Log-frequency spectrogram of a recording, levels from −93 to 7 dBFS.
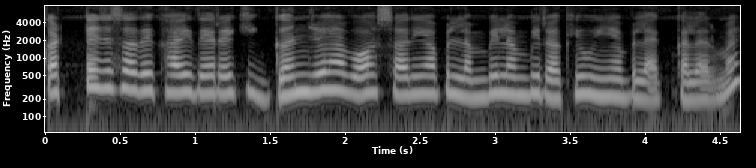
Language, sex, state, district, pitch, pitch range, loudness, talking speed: Hindi, female, Bihar, Gopalganj, 245 Hz, 235-260 Hz, -34 LUFS, 270 wpm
